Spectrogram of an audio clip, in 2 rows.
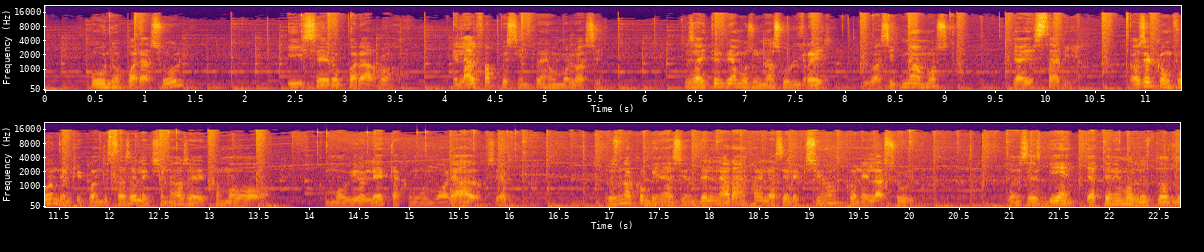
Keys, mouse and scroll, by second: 8.0 click, 8.7 click, 9.3-10.7 middle drag, 11.7 click, 12.3 click, 13.8-15.4 shift+drag, 19.6 click, 20.2-21.9 middle drag.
